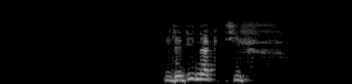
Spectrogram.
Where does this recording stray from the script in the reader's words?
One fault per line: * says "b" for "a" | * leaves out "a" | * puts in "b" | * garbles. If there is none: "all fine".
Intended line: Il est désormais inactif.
* leaves out "désormais"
